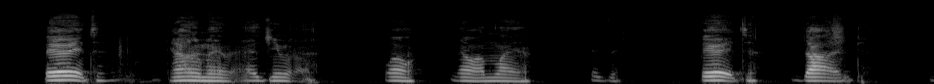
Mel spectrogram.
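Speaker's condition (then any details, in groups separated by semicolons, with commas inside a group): Cerebral palsy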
